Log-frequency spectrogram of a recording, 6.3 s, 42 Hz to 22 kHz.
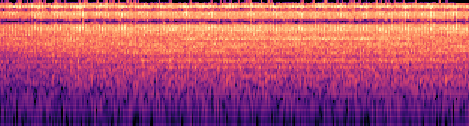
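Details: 2016 VW Passat B7 1.8 TSI petrol at idle: busy hissy sound with a loosely regular tapping about three beats a second, a weird noise from the passenger side, cause unknown.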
